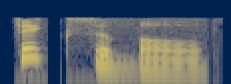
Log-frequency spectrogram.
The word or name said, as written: fixable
